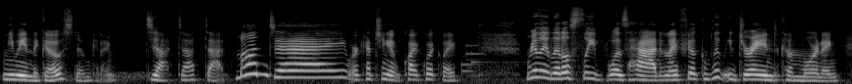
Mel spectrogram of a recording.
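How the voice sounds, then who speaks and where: A woman's voice: mid-range voice, fairly quick, soft background music. A woman streaming a visual novel, reading its text aloud and dropping in casual, wry asides. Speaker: video game streamer.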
